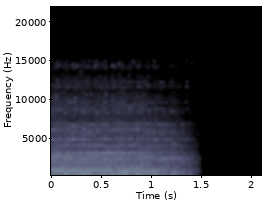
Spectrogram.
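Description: Arena crowd noise, a steady wash of sound from the stands, that fades out about one and a half seconds in and then cuts to silence.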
